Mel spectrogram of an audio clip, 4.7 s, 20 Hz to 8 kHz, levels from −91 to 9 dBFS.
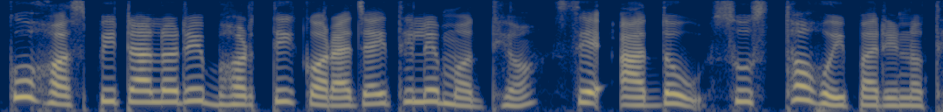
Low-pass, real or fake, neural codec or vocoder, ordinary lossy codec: none; real; none; none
